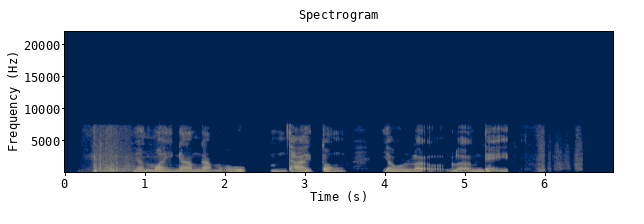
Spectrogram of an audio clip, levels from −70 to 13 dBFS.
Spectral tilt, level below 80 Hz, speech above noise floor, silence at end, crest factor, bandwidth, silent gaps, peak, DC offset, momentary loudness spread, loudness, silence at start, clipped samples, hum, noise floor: -5.5 dB/octave; -58 dBFS; 21 dB; 0.4 s; 20 dB; 8 kHz; 2.37-2.45 s; -2 dBFS; under 0.1%; 18 LU; -22 LUFS; 0.3 s; under 0.1%; none; -43 dBFS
